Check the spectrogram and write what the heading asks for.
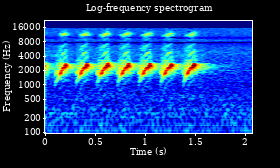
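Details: Spot-breasted Parrotbill at Doi San Ju, Chiang Mai Province, Thailand, giving a quick series of seven short, upward-slurred notes in about one and a half seconds, evenly spaced, then silence.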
